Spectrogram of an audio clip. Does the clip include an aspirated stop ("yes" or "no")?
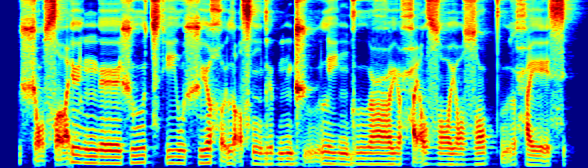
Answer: no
